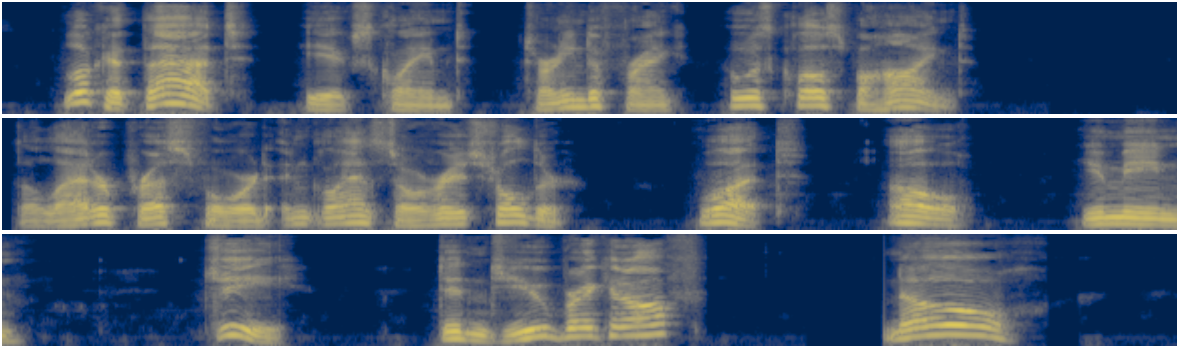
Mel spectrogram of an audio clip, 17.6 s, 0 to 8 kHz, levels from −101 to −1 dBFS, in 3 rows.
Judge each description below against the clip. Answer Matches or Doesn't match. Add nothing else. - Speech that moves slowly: Matches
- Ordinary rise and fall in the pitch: Doesn't match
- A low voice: Matches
